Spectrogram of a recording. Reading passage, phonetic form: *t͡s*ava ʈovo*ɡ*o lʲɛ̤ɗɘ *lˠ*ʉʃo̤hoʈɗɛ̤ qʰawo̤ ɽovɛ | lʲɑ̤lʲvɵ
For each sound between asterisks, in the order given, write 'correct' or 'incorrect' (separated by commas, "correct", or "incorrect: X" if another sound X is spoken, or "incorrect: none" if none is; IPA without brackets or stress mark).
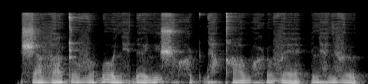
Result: incorrect: ʃ, incorrect: ɓ, incorrect: lʲ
